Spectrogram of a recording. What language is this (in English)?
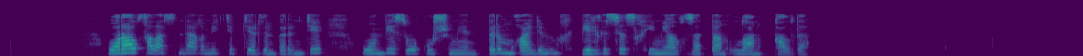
Kazakh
